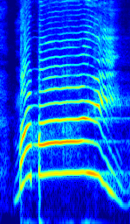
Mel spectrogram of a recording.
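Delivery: very high, loud shout of mamãe; child's shout. Retold or imitated. Boy yelling for his mother from the kitchen door, very high and loud. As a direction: yell it like a furious little boy. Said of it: "e gritou".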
